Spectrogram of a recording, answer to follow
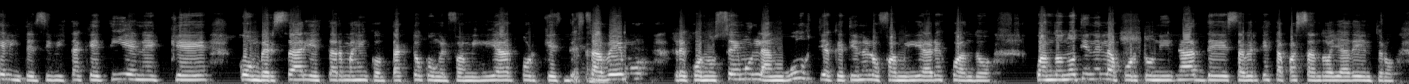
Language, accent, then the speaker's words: Spanish; Panama City, Panama; me crié en Ciudad Radial, tuve la oportunidad y la bendición de haber nacido en Panamá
